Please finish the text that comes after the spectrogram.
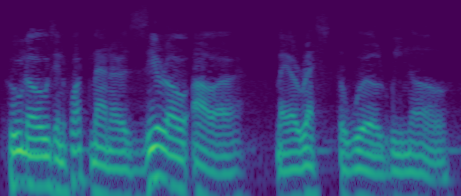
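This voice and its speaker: An actor playing the solemn, portentous narrator of a 1950s radio science fiction drama, with dramatic, deliberate phrasing. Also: male voice, a bass voice. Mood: ominous. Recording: tinny vintage 1950s radio recording. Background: music.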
